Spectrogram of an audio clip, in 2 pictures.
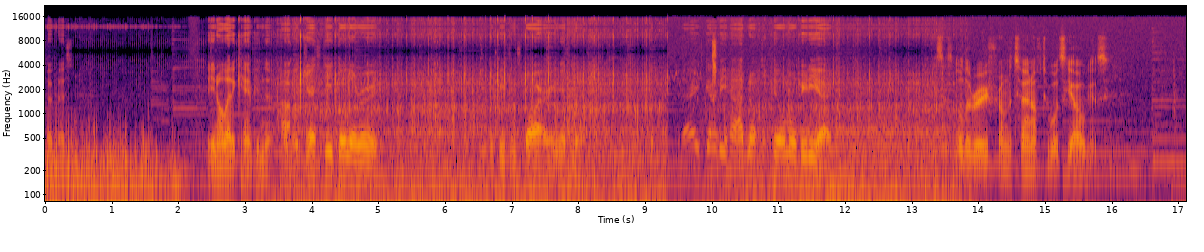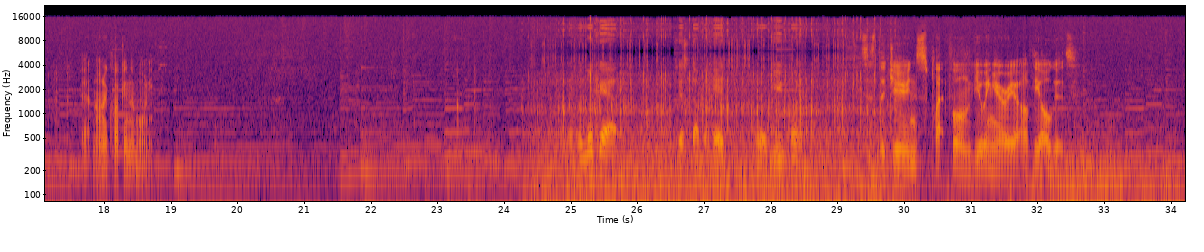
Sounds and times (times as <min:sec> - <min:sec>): Vehicle: 0:00.0 - 0:14.5, 0:24.0 - 0:30.3
Music: 0:01.6 - 0:05.2, 0:07.1 - 0:11.8, 0:13.4 - 0:25.8, 0:27.9 - 0:34.2
Speech: 0:02.4 - 0:05.0, 0:06.6 - 0:08.1, 0:09.5 - 0:11.8, 0:13.4 - 0:16.0, 0:17.6 - 0:18.8, 0:25.0 - 0:25.7, 0:26.6 - 0:28.5, 0:29.4 - 0:32.6.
